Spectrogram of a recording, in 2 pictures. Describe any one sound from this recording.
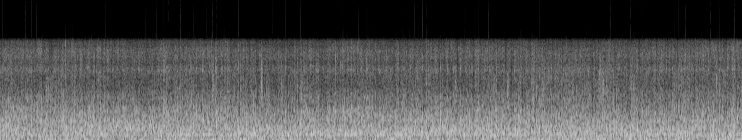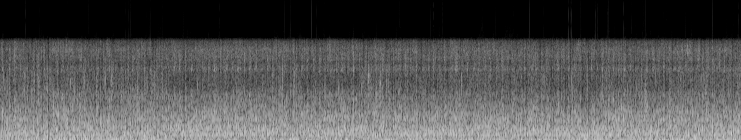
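Wind buffets loudly past the moving train.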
